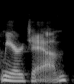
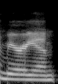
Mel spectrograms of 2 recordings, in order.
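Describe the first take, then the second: First: The middle consonant is a hard J sound. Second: The middle consonant is a soft Y sound. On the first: The speaker calls it wrong. "It's not Mirjam" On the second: The speaker calls it right. "We pronounce the J in Jason's name, but not in Miriam's"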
